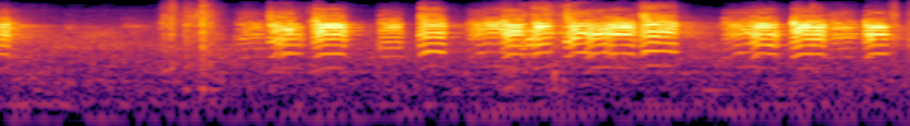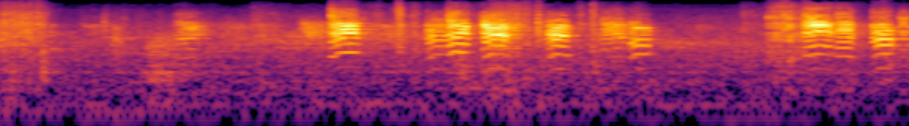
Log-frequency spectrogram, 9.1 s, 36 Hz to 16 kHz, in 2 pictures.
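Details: A captive zebra finch family, a parent pair with three juveniles and three newly fledged young, recorded 12 September 2023, gives bursts of rapid, nasal, buzzy calls, with several birds chattering over one another in quick runs and brief pauses between.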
